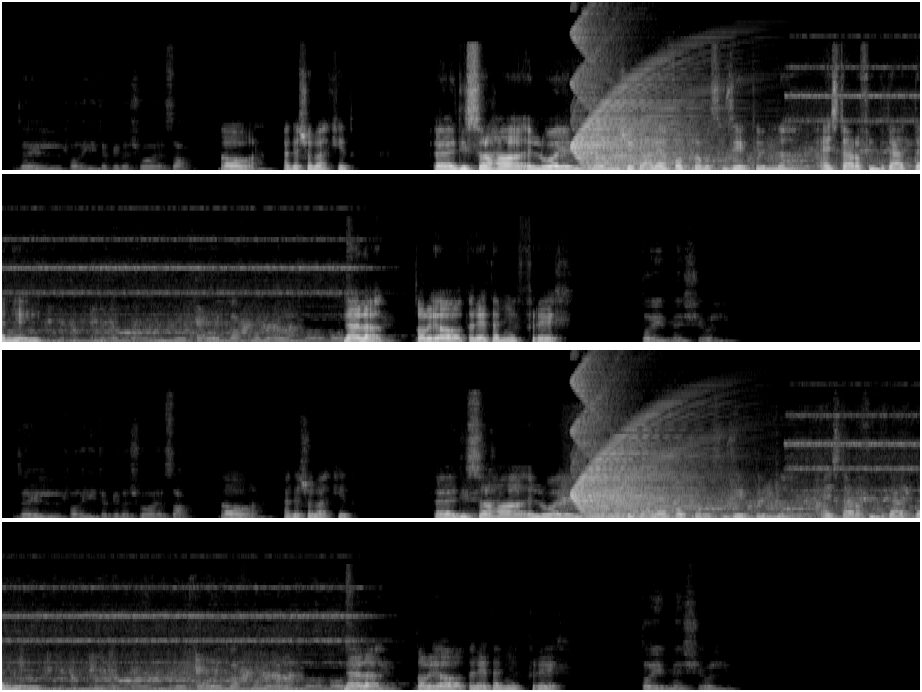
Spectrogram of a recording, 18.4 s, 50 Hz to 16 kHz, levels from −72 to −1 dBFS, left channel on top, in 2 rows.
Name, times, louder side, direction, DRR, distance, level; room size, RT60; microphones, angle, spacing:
voice 1, 0.1-1.9 4.5-4.8 10.6-13.4 15.6-16.5, right 1 dB, 45° right, 1.7 m, -43 dB
voice 2, 2.2-3.5 4.3-9.6 12.6-13.0 13.3-14.8, left 7 dB, 75° left, 0.3 m, -25 dB
sound 1, 5.5-12.2, right 2 dB, 60° right, 0.7 m, -39 dB
sound 2, 5.7-7.6, left 1 dB, ahead, 0.7 m, -26 dB
Alarm, 7.8-13.4, right 1 dB, 25° right, 1.1 m, -44 dB
3.1 x 2.7 x 2.6 m
head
